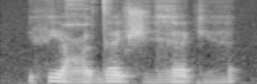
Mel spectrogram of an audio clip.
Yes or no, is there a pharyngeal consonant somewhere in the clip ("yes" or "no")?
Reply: yes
